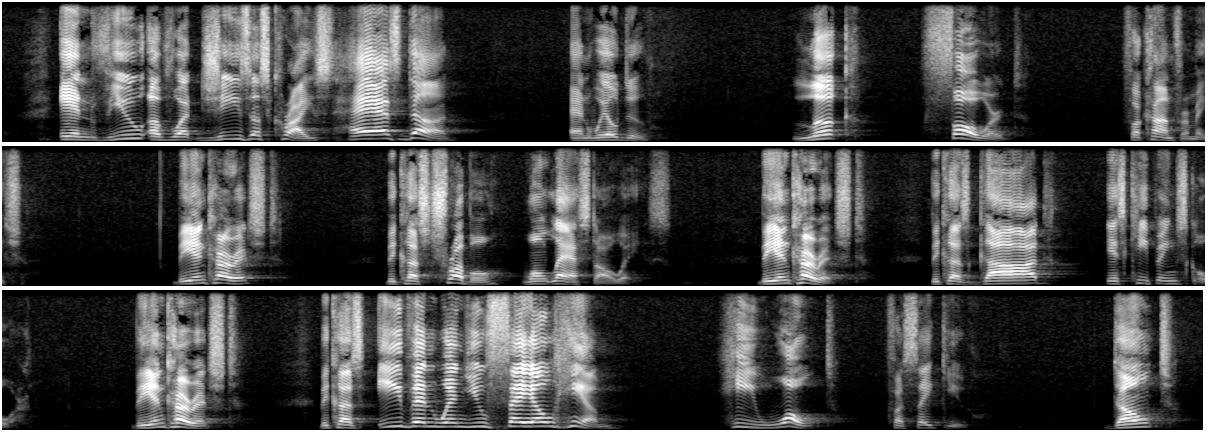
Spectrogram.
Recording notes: This exposition was recorded at the Woodbridge, VA 2023 Workshop.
